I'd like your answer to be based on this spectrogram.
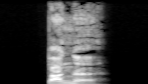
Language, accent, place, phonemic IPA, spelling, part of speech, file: German, Germany, Berlin, /ˈbaŋə/, Bange, noun, De-Bange.ogg
- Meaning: fear; fright; anxiety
